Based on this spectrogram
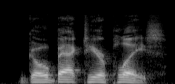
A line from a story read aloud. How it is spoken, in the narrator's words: said sternly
